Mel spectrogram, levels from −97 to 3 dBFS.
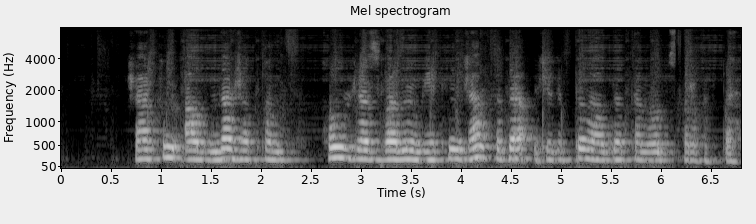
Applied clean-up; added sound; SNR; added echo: neural separator model SepFormer DNS4.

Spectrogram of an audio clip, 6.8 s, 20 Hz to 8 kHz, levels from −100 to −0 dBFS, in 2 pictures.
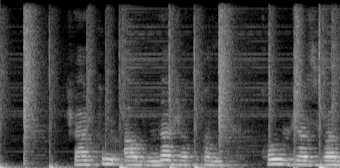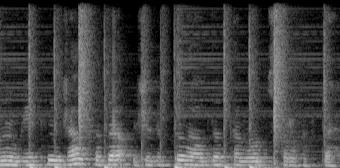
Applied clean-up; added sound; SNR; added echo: none; Drum / Drum kit; 4 dB; reverberation time 0.3 s.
